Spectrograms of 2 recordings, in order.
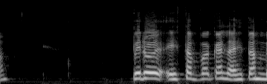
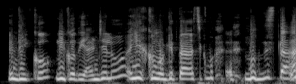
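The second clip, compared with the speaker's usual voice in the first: loud, urgent calls for Nico; frantic calling out; 2 semitones higher, 6 dB louder, faster than usual. Retold or imitated. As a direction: demand to know where Nico is. Percy frantic over Nico. (llamando a Nico, urgente y fuerte)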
